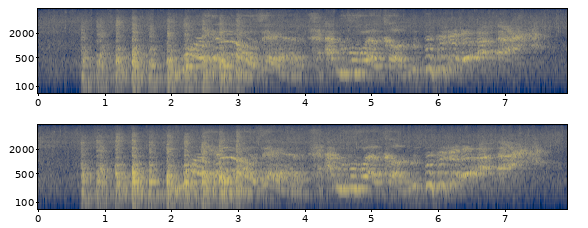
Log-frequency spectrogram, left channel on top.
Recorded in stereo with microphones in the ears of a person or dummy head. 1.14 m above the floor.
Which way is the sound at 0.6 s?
20° right (ahead or behind).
